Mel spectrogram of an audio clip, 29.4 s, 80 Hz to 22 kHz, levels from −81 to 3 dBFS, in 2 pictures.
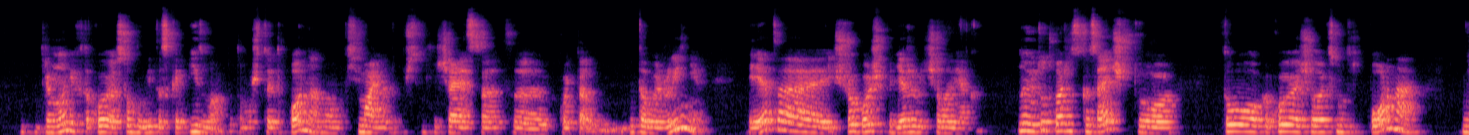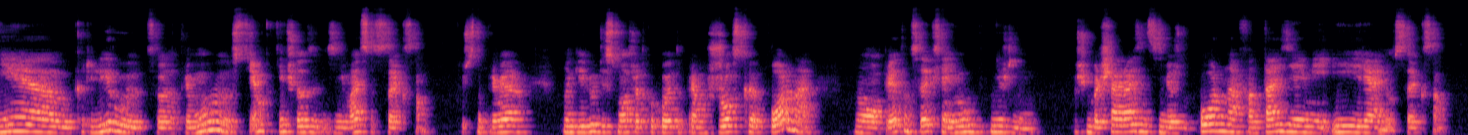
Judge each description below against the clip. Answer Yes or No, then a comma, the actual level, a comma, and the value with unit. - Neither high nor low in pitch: Yes, medium, 175 Hz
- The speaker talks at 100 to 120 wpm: No, average, 145 wpm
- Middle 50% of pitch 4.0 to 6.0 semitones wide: No, average, 2.7 semitones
